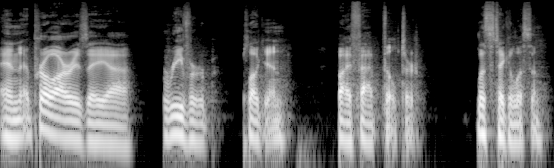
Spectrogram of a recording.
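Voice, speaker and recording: A man's voice: lowish voice, moderate pace, creaky, slight background noise. A man presenting his sound design work in a casual, explanatory tutorial style.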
